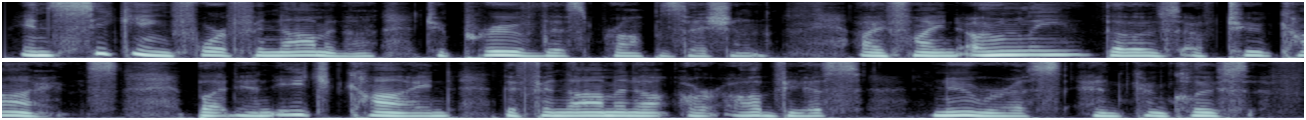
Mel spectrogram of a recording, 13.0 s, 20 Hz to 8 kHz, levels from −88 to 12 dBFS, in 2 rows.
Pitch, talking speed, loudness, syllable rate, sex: 170 Hz, 120 wpm, -17 LUFS, 4.3 syllables/s, male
